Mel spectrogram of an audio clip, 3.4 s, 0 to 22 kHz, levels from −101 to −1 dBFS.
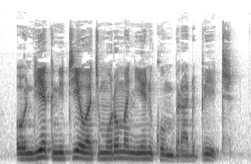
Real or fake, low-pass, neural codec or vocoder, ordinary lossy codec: real; 19.8 kHz; none; MP3, 64 kbps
